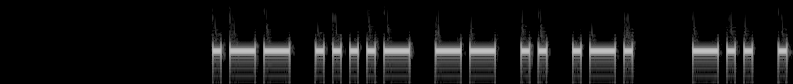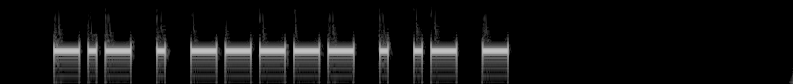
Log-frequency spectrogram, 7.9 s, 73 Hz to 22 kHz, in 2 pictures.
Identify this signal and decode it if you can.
Morse code, heard as a keyed tone, about 28 wpm, 700 Hz. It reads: W4MIR DE KE0EAT
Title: USA Callsign DE Callsign 28wpm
